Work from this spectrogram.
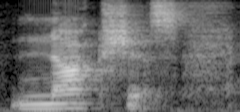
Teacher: has two syllables that first syllable that knock and then shus that schwa sound you hear that in the second syllable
